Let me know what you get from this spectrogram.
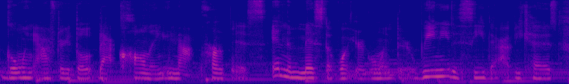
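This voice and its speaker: A young woman talks in a loose, rambling way, full of fillers and restarts. Her voice sits slightly low, and she turns earnest when she encourages others. Music plays clearly underneath her. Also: steady tone, normal speed. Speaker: vlogger. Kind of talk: casual chat while getting ready.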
